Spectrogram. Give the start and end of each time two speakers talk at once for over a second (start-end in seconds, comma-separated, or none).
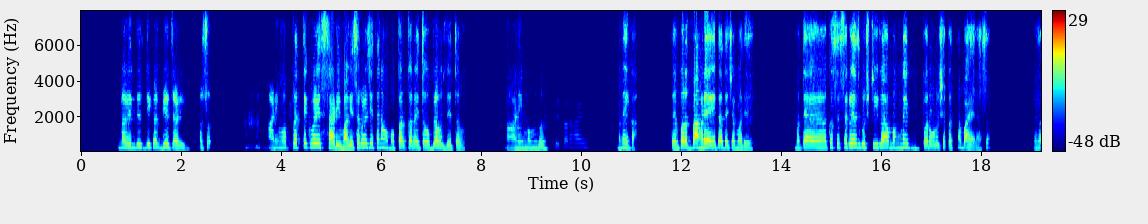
none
